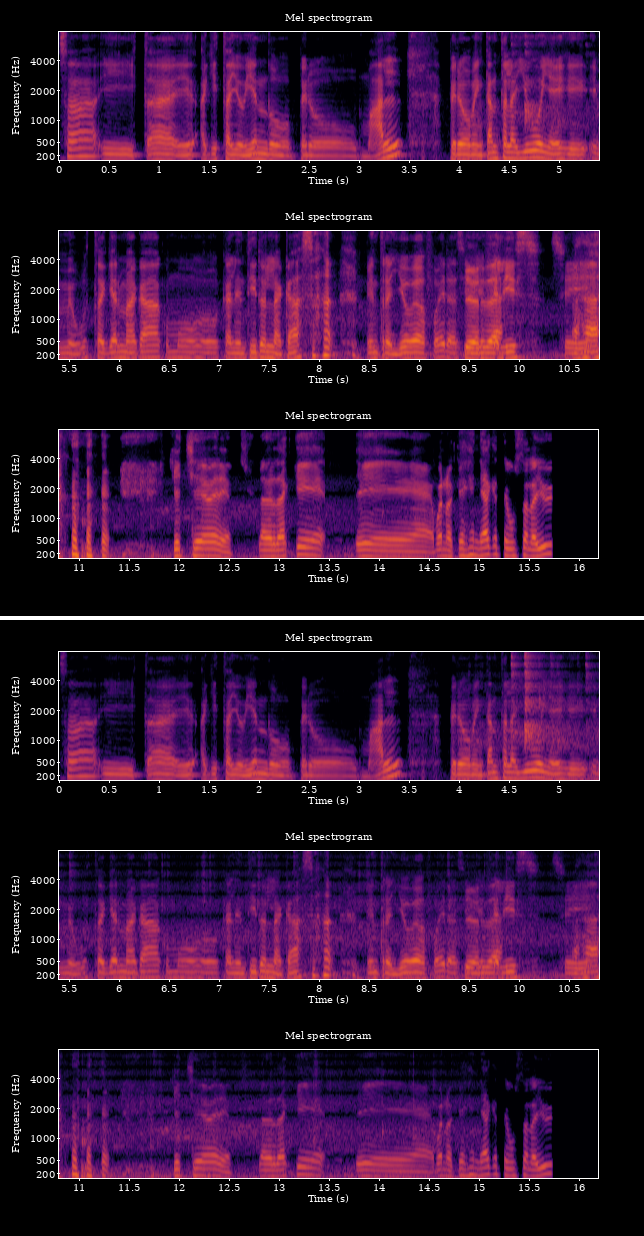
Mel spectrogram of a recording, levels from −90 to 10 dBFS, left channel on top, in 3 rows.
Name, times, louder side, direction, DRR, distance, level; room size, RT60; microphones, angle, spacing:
voice 1, 0.0-10.7, left 4 dB, 75° left, 0.9 m, -33 dB
sound 1, 4.0-15.0, right 2 dB, 80° right, 4.8 m, -48 dB
voice 2, 9.5-9.8 10.5-12.5 12.8-13.5 13.8-15.7, left 8 dB, 55° left, 0.3 m, -32 dB
head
